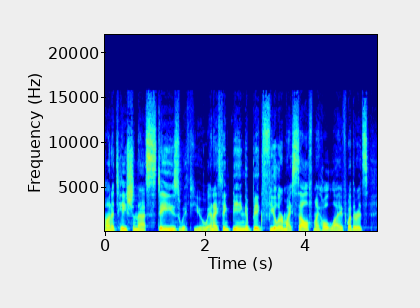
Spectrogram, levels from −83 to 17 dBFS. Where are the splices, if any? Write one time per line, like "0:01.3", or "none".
0:00.9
